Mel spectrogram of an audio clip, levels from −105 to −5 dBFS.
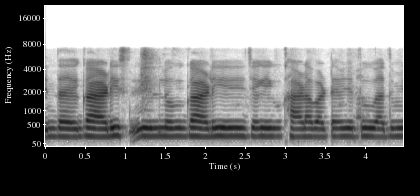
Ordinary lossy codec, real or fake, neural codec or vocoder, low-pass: none; real; none; 7.2 kHz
